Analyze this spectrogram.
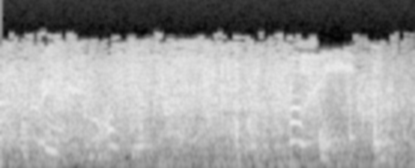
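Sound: person splashing into water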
